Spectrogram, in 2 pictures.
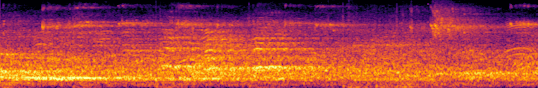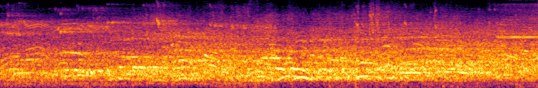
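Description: Basketball dribbled on a hardwood court, with short squeaks of shoes and the voices of players and spectators, all echoing in a large sports hall.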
